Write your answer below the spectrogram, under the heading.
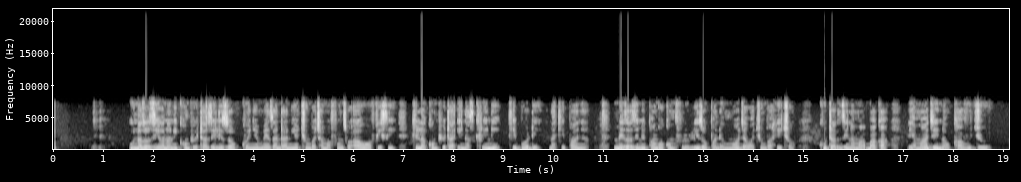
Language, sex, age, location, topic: Swahili, male, 18-24, Kisumu, education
